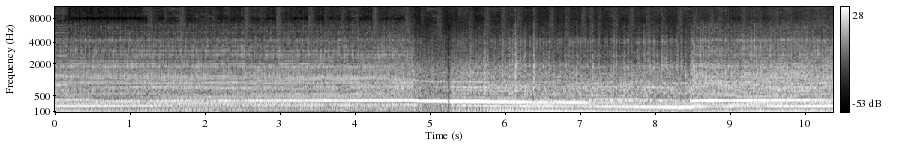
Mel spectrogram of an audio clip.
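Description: TVS Jupiter scooter's single-cylinder four-stroke engine running through a custom exhaust while riding, a steady exhaust note. Its pitch sags a little about halfway through and picks back up near the end.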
